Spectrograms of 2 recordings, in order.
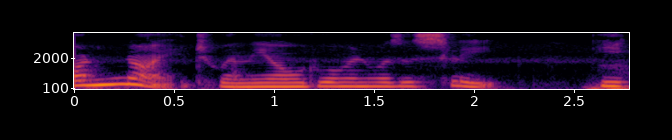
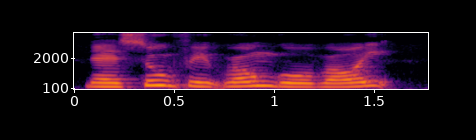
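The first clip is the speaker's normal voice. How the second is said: put-on louder, sly gloating old man; enjoy the mean joke, voiced louder; Mister Twit teasing his wife, gloating; 8 dB louder than usual. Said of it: "beginning to enjoy himself".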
